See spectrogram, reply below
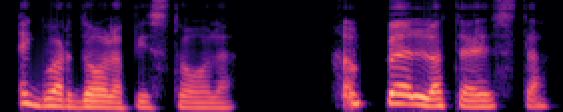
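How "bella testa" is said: ordinary delivery, nothing marked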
